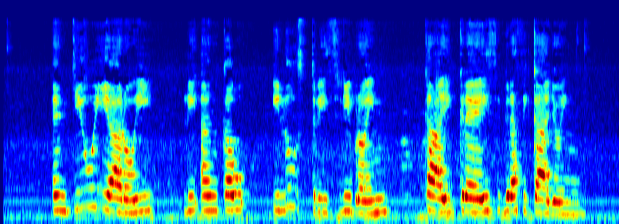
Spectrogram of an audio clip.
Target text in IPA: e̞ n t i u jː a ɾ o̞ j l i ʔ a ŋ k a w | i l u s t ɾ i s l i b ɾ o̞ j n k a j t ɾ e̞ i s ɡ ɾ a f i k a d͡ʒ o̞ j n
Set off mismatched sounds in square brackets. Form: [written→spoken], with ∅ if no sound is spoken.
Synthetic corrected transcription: e̞ n t i u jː a ɾ o̞ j l i ʔ a ŋ k a w | i l u s t ɾ i s l i b ɾ o̞ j n k a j [t→k] ɾ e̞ i s ɡ ɾ a f i k a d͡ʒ o̞ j n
